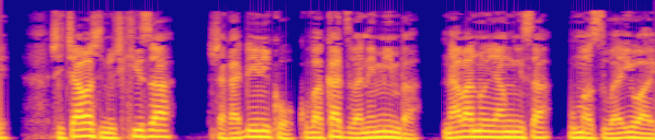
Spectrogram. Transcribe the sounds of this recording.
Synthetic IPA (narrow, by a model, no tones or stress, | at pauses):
ʐ̥it͡ʃaʋaʐino̞t͡ʃkʰis̬a | ʐ̥akaɗinikokuʋakad͡ziʋane̞miːmba | naʋano̞jamwisa | mumazuʋaiwaːjo̞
